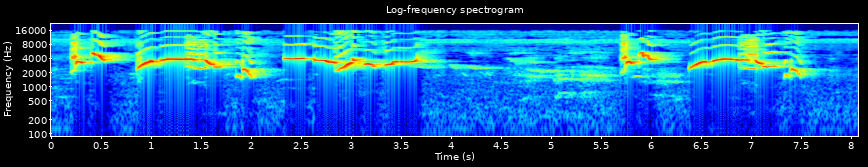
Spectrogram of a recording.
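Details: Kacer, the Oriental magpie-robin, in open 'ngeplong' song responding to a rival bird, pouring out its repertoire: rich whistled and slurred phrases with sharp upward flicks, a brief lull, then renewed bright whistling.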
